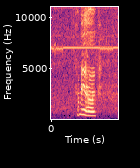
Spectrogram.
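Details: A domestic cat gives a single clear meow, about half a second long, rising slightly then falling, indoors during a snowstorm, with a woman's voice heard around it.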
